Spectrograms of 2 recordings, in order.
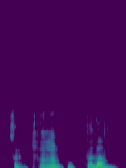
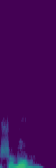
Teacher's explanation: So this long a sound in Arabic stayed, but in the Canaanite shift, which includes Hebrew, it becomes an O sound.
